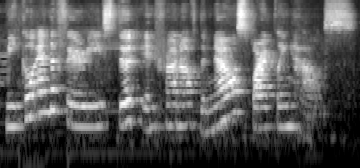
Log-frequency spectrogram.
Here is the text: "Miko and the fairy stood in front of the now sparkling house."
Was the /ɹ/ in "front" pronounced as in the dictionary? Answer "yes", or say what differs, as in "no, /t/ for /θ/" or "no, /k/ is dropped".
yes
